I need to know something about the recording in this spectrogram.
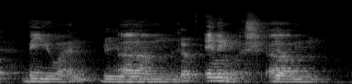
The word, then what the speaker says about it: bun: BUN. Okay. In English. It's phonetically pronounced the same way.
